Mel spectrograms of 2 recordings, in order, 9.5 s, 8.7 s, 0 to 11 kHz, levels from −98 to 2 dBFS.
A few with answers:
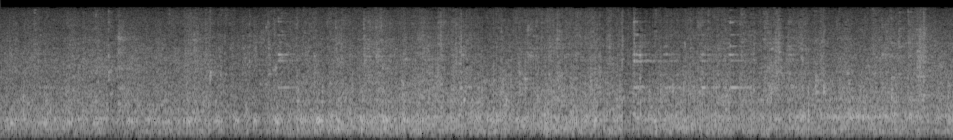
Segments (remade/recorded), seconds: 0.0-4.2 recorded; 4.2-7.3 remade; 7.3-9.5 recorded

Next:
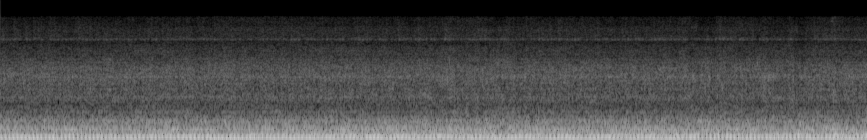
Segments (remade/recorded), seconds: 0.0-4.4 recorded; 4.4-5.2 remade; 5.2-6.8 recorded; 6.8-8.1 remade; 8.1-8.7 recorded

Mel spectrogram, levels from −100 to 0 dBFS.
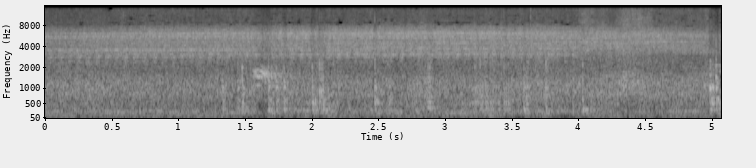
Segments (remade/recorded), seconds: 0.0-5.1 recorded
